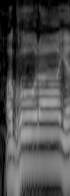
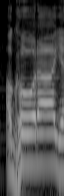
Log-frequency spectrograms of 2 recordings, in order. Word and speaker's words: ಅಘೋರಾಯ: ಅಘೋರಾಯ ನಮಃ, ಓಂ ಅಘೋರಾಯ ಘೋ ಭಾಳ ಉಚ್ಚಾರಣೆ ಇಂಪಾರ್ಟೆಂಟ್ ಇಲ್ಲಿ. ಅಘೋರಾಯ ನಮಃ ಮಹಾಪ್ರಾಣ ಘ, ಅಘೋರಾಯ ನಮಃ ಅಂಥೇಳಿ ಊದುಬತ್ತಿಲಿ ಅರ್ಚನೆ ಮಾಡಾದ್ಮೇಲೆ ಊದುಬತ್ತಿಲಿ ಆಮೇಲೆ ಆರತಿ ಮಾಡಿಬಿಟ್ಟು ಒಂದು ಕಡೆ ಇಡಿ.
